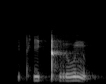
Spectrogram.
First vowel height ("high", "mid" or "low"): high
